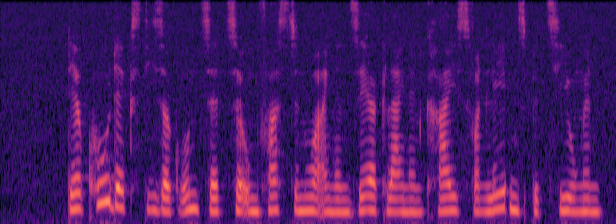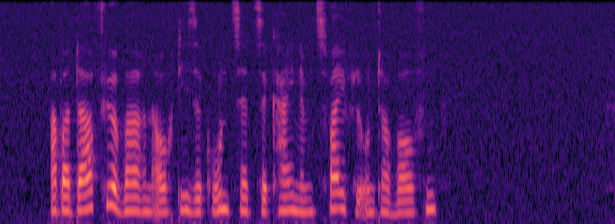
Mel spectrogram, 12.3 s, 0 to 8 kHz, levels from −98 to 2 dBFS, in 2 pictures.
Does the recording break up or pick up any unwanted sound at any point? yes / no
no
